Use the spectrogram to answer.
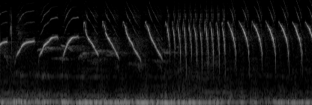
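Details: Training song of a canary meant to help a young canary learn to roll: rising then falling whistled slurs, breaking into a quick rolling series of sharp descending notes. A low hum sits beneath.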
